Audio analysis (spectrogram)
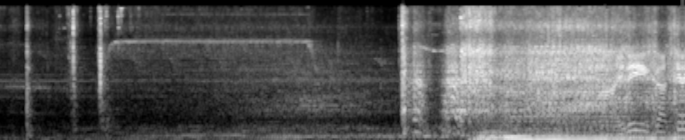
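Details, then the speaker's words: Fuel-injected car with high idle: a few short starter chirps, then the engine settles at a loud, fast idle instead of dropping; faulty PCV valve and hose holding idle up, not ISC or throttle body, valve replaced. "tinggi ya jadi apabila gas tinggi ini kalian periksa selang PCB nya dulu"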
